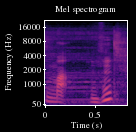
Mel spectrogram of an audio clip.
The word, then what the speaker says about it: Ma: Et dis-moi, Ariane, Ma, parce qu'on le prononce Ma.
